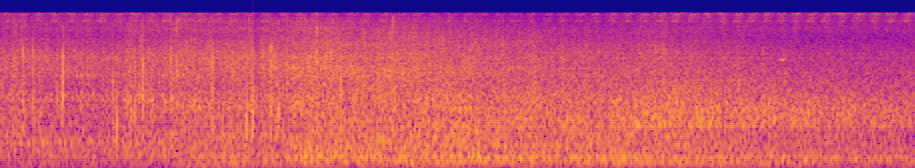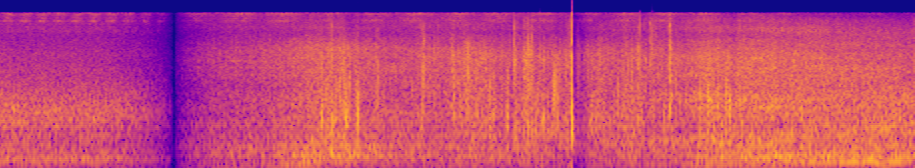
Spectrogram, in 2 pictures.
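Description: A car drives past on a road, its engine revving.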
